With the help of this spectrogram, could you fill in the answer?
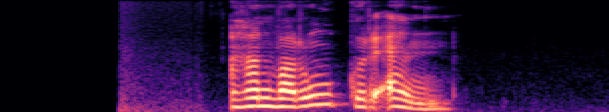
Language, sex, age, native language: Icelandic, female, 50-59, Icelandic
